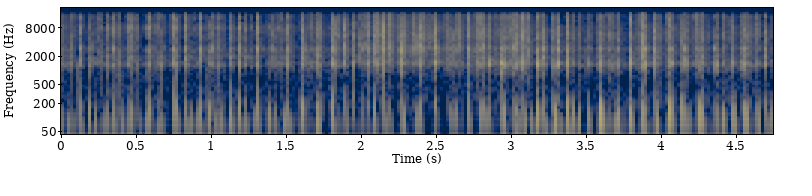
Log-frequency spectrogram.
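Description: A small, hollow, empty cardboard toilet paper tube held beside the microphone is tapped and scratched rapidly with fingertips and nails. The result is a fast, uneven stream of dry, hollow low thumps with a bright, papery scratching rasp on top. Each hit dies away almost instantly, with no ring.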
